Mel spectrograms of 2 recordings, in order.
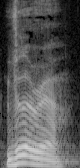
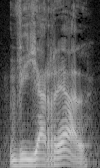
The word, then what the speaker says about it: Villarreal: So yeah, there's two L's, and the two L's is a ya sound, and the two R's is a rrr sound. So it's Villarreal, right? Ooh, that's my last name. So don't say Villarreal, because that's not the right way to say it.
